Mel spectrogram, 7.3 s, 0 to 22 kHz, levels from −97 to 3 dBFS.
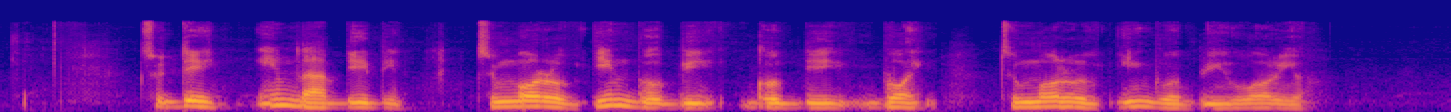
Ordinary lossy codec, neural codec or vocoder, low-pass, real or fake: none; codec, 24 kHz, 1.5 kbps, HILCodec; 10.8 kHz; fake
